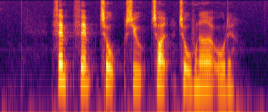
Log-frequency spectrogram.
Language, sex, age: Danish, female, 27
